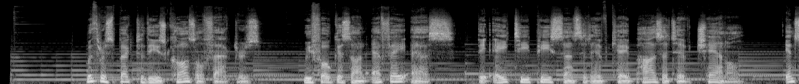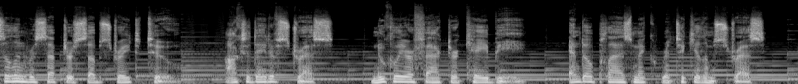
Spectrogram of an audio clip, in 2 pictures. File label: Medical Narration Demo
